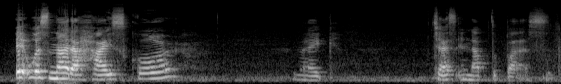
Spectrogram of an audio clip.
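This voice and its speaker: A woman with a non-native accent speaks at a very slow pace, her pitch fairly high. Her intonation is lively, and noticeable background noise runs underneath. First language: not English. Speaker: GED test taker sharing tips. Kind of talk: casual tutorial vlog. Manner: halting, with repetitions and fillers.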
